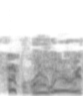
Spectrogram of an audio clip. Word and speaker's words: February: actually spelled see I I've always pronounced the February thinking the first R was silent but I've heard more and more people pronounce it February the way it spelled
